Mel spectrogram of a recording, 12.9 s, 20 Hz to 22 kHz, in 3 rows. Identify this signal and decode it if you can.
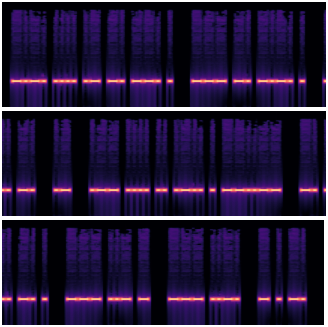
Morse code, heard as a keyed tone, about 30 wpm, 1000 Hz. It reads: CHANGE ONCE IN A WHILE, NINE OUT OF TEN
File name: 30wpm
